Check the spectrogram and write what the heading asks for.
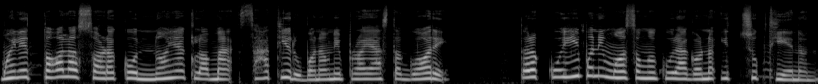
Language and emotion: Nepali, sad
